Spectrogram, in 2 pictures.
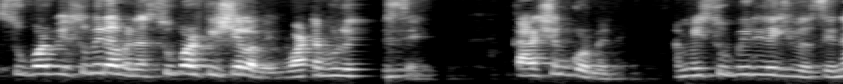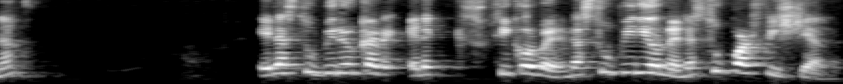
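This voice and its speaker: A woman gives an online anatomy lesson in a quick, animated voice that sits a little high. She repeats key terms and keeps asking her listeners whether they follow. The sound comes over a video-call mic. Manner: mixes English terms into speech, repeats key words, quizzes listeners. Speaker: anatomy lecturer.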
